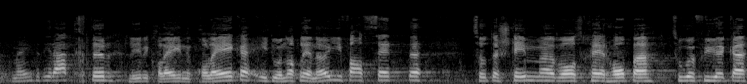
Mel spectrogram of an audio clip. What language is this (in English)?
Swiss German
